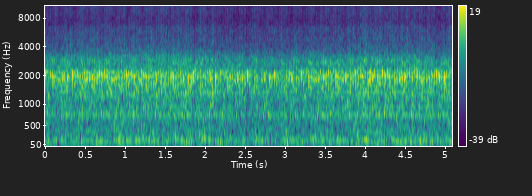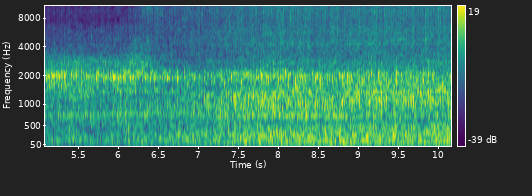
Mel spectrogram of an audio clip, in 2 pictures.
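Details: 1999 Chevy 6.5 diesel truck at idle with a bad fuel injection pump, owner noting an odd link to the AC electrical circuit or engine load: rough, uneven hollow clatter that loses rhythm and shifts tone midway; fixed by replacing the pump.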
